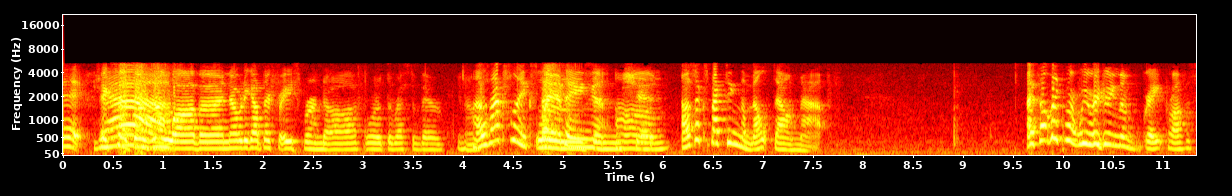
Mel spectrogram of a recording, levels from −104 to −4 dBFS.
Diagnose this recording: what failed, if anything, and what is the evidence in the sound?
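Nothing here points to a failure at any stage of the chain, so there's no fault to diagnose in this recording.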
